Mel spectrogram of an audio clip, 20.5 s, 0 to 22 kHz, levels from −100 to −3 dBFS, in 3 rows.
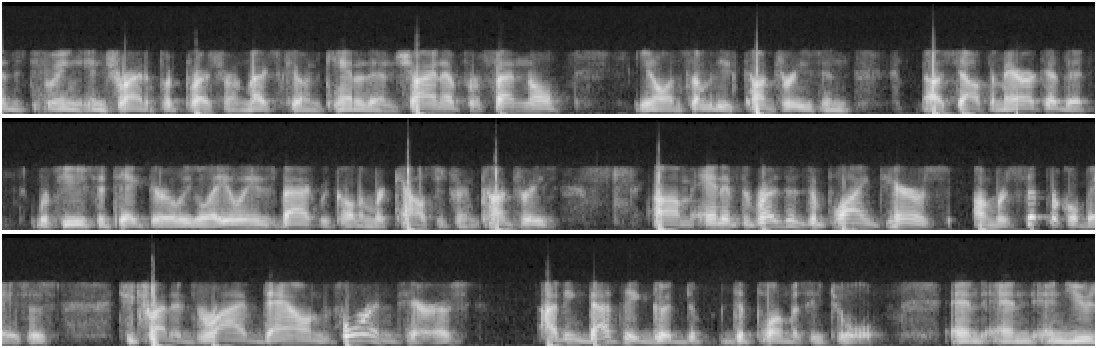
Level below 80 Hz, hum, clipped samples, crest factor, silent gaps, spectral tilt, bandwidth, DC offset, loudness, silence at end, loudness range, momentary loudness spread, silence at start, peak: -44 dBFS; none; under 0.1%; 22 dB; none; -7 dB/octave; 9.8 kHz; under 0.1%; -23 LUFS; 0 s; 2 LU; 9 LU; 0 s; -2 dBFS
